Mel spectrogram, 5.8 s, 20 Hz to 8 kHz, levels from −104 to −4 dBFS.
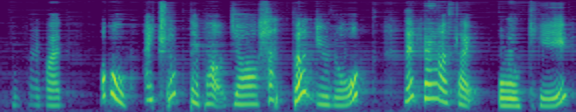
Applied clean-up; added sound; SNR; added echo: neural mask model DeepFilterNet 3.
